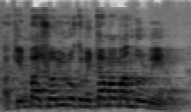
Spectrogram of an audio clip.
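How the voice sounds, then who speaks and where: A man with an Asturian accent telling a comic folk tale in an earthy, animated way. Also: very high-pitched, very fast, roomy sound, a crowd in the background. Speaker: storyteller.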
